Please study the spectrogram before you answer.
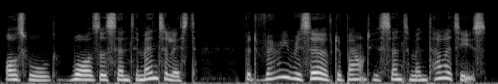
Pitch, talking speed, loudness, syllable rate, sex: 225 Hz, 120 wpm, -19 LUFS, 5.6 syllables/s, female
